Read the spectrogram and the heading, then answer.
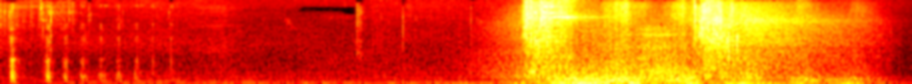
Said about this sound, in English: Van Cleef beams an evil smile as he presses the shotgun's trigger. Blood fountains onto the windscreen as shot breaks through the glass.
